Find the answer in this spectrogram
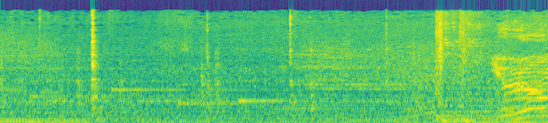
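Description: Spanners clinking on the steel fittings of a truck's rear leaf spring as it is loosened, a few sharp metallic clicks with faint ringing. Background music stops just after the start, and a rising pitched sound swells near the end.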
